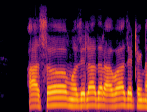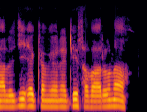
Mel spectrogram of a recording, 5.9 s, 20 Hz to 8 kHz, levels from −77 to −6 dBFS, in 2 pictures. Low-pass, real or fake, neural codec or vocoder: 7.2 kHz; real; none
